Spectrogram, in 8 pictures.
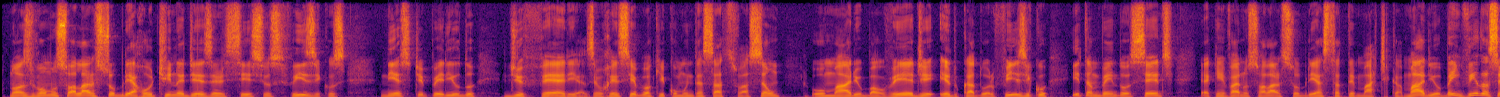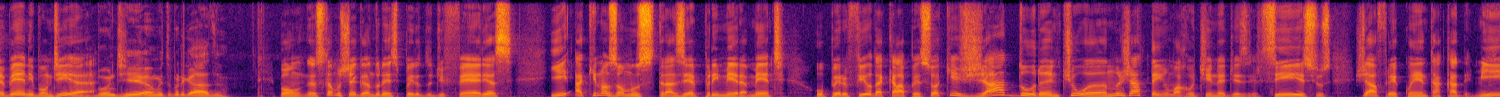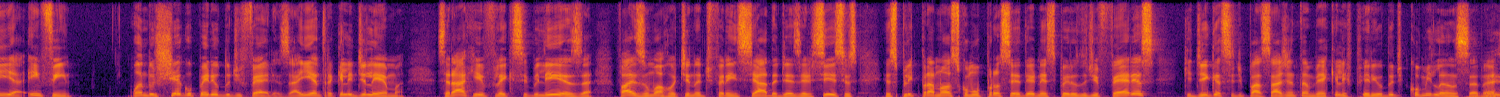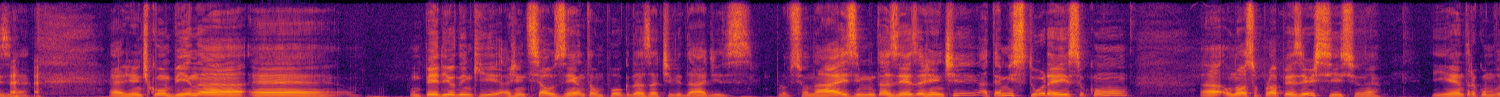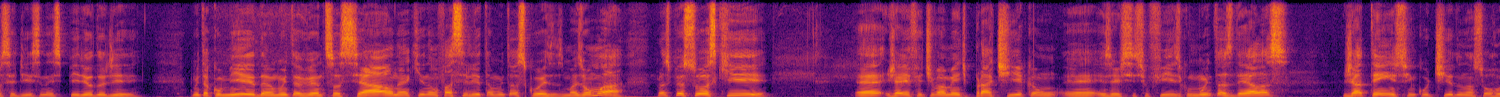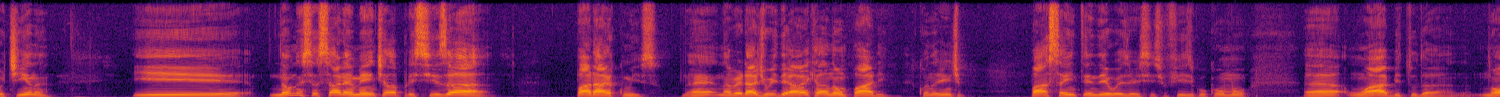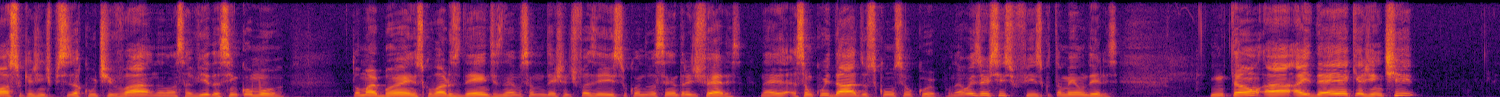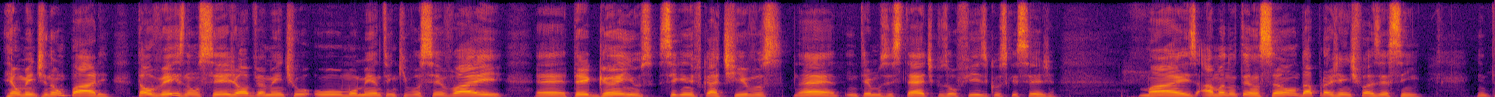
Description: educador físico e docente, falou sobre o tema em entrevista à CBN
